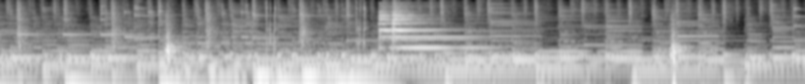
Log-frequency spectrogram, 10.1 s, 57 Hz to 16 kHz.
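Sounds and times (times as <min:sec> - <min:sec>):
background music: 0:00.0 - 0:10.0
bright bell chime: 0:04.8 - 0:06.6.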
